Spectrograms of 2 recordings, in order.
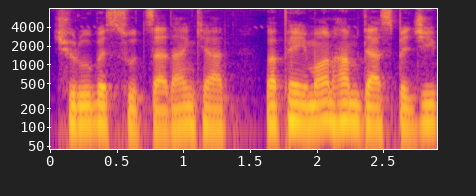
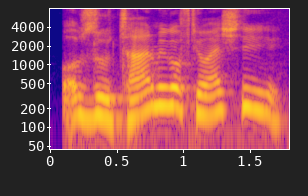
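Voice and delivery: higher-pitched mild grumble; grumbling; 6 semitones higher than usual. Acted. Friend hurried off the train at short notice, grumbling. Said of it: "غرغر کنان گفت".

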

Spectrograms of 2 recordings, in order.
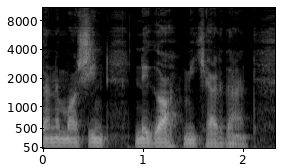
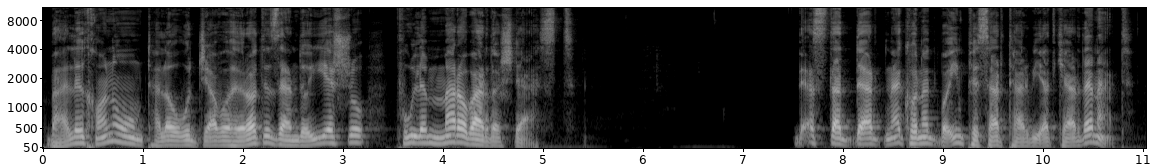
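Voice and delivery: raised, loud indignant accusation; angry blame; 6 semitones higher, 5 dB louder than usual. A narrator's reading. Uncle blames sister for her thieving son, angry. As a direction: lay on the sarcastic reproach, pitched up.

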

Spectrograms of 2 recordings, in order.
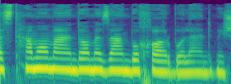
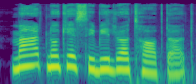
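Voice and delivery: plain reading voice

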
